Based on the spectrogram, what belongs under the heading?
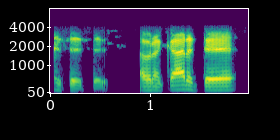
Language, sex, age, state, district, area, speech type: Tamil, male, 60+, Tamil Nadu, Thanjavur, rural, conversation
